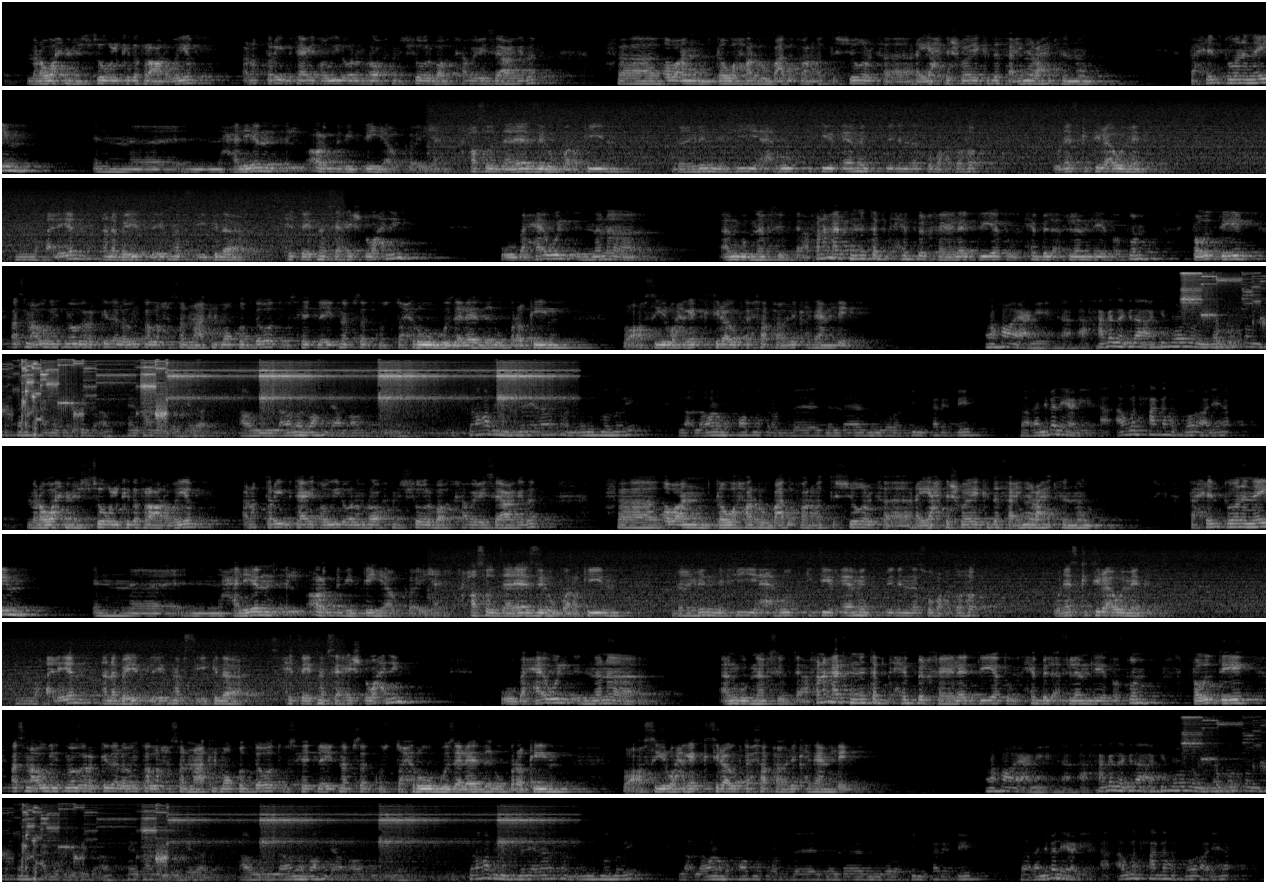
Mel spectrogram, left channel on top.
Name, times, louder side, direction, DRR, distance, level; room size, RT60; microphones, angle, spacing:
voice 1, 0.2-2.0 2.4-11.0 11.9-12.9 13.5-22.5 23.2-24.2 25.7-29.4 30.3-31.8 32.5-46.5, right 1 dB, 30° right, -3 dB, 1.8 m, -34 dB
voice 2, 6.3-6.6 25.4-25.8 47.7-54.7 55.0-57.0 57.3-60.4 60.7-62.8, left 2 dB, 35° left, 6 dB, 1.2 m, -41 dB
sound 1, 16.9-28.7, left 1 dB, 55° left, 5.8 m, -47 dB
sound 2, 49.7-56.3, left 9 dB, 85° left, 1.0 m, -27 dB
28.5 x 18.5 x 5.2 m, 1.0 s
head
